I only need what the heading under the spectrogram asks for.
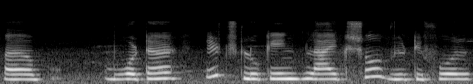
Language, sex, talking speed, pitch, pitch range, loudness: English, female, 90 wpm, 250 Hz, 240-260 Hz, -13 LUFS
